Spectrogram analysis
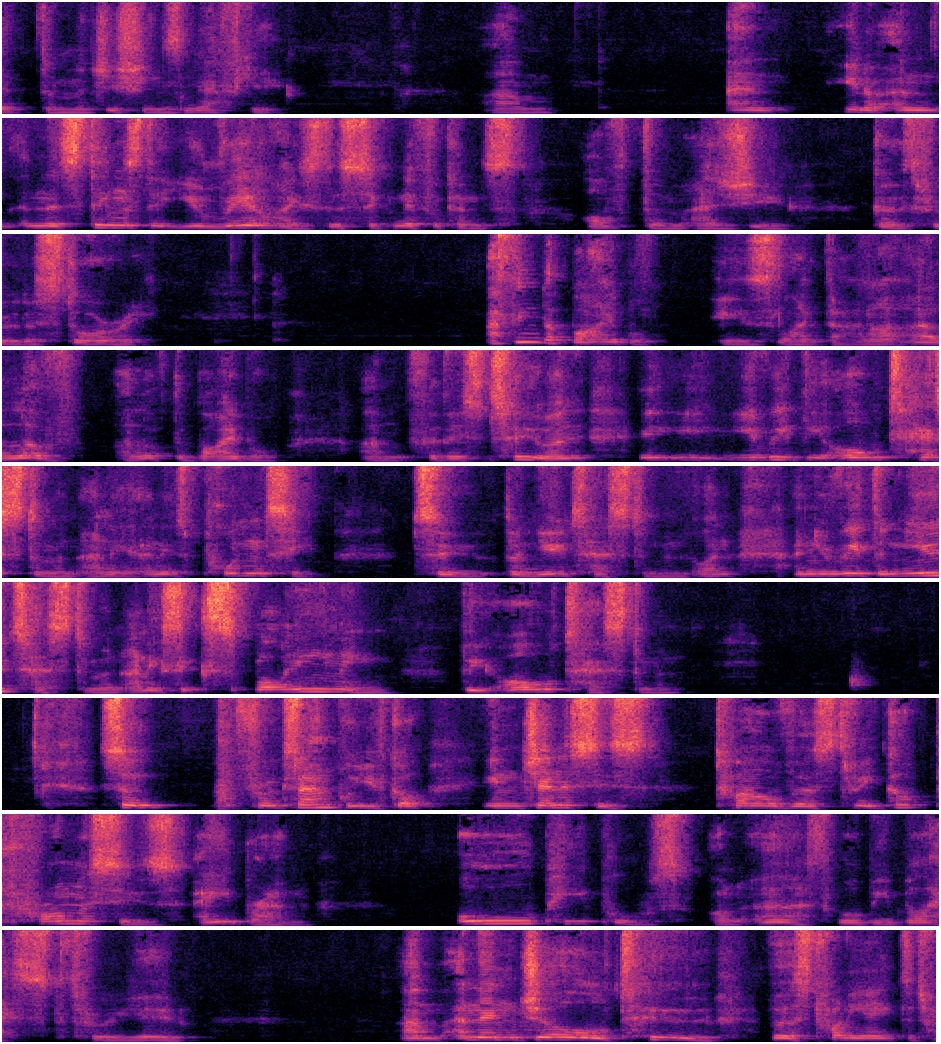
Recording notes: on 28th Februay 2021 at King's Church, Cockermouth, as an audio file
